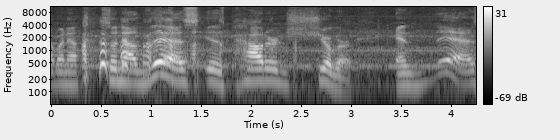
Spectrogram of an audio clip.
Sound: laugh

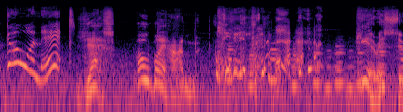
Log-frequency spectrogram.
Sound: children giggling

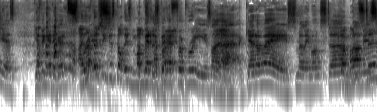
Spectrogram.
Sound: laughs

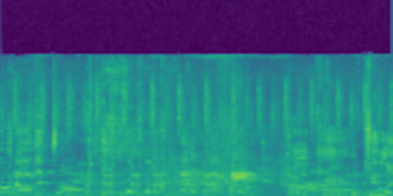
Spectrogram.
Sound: laughter

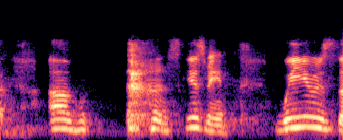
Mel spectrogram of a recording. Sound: coughs

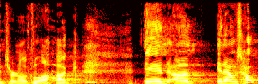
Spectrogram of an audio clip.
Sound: chuckling

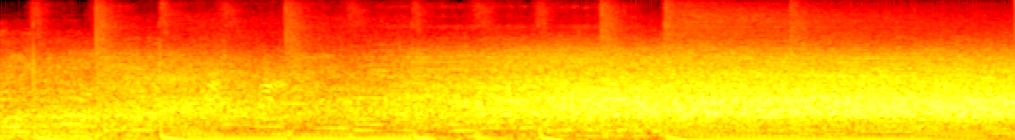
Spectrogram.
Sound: crowd cheering

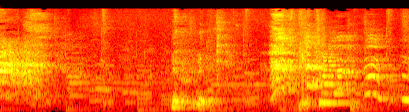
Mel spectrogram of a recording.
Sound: laughs

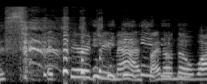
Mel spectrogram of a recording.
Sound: laughter

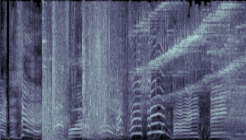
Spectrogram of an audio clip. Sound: splash

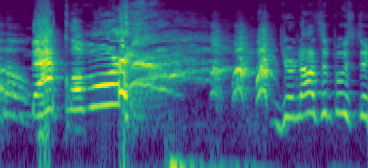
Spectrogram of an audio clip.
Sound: laughs

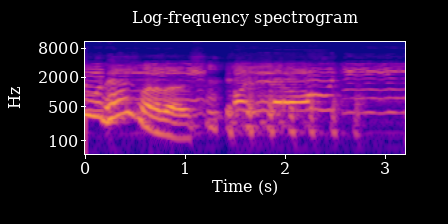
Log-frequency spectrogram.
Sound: laughter

